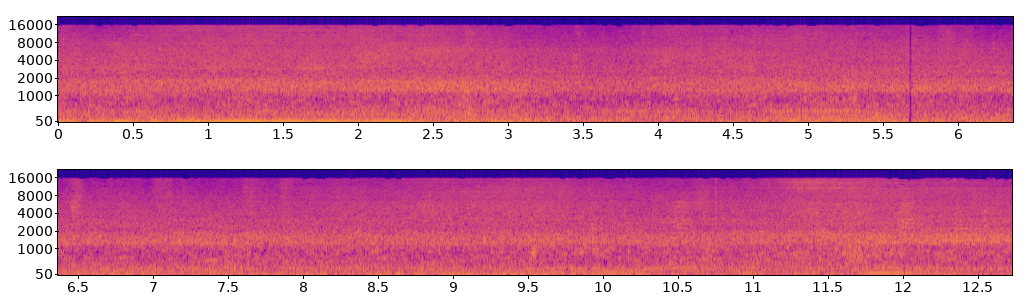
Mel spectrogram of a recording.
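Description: Road traffic on a city street: cars driving past with a steady low engine and tyre rumble, loudest about a second in.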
